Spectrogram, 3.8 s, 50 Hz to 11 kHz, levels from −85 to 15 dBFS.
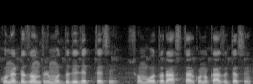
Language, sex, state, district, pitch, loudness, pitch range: Bengali, male, Tripura, South Tripura, 125 Hz, -17 LUFS, 120-130 Hz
